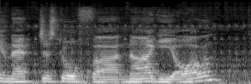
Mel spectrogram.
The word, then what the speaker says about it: Naghir: that just off uh Nagi Island n-a-g-h-i-r is how you spell it guys but I guess n-a-g-i Nagi but the English name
